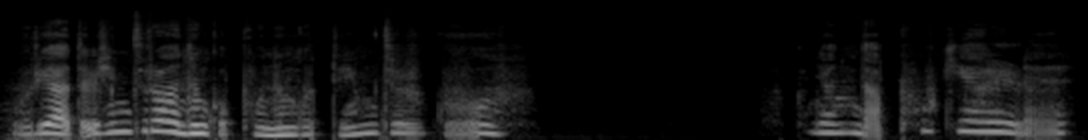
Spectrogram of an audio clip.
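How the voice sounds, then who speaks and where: A woman's voice: a little high, normal speed, vocal fry, dark tone, slightly rough, no room sound, voice pushed up. A voice actor playing a loving, stubborn middle-aged mother who plays down her own troubles. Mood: weary.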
